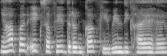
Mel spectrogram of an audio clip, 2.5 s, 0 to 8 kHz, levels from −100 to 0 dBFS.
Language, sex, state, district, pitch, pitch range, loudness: Hindi, female, Uttar Pradesh, Lucknow, 245 Hz, 230-270 Hz, -15 LUFS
